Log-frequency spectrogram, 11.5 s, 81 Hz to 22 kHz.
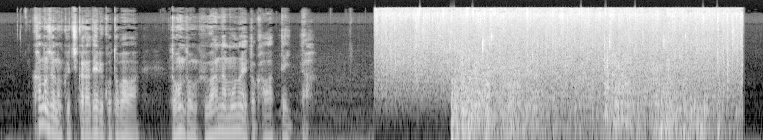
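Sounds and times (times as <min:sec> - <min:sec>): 
speech: 0:00.6 - 0:04.8
heavy rain in the mountains: 0:05.6 - 0:11.2
deep rumble of thunder: 0:06.8 - 0:11.2.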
